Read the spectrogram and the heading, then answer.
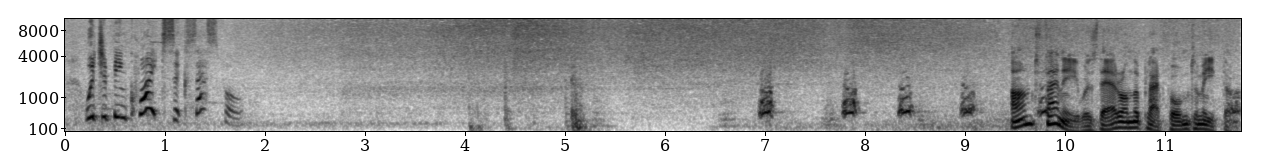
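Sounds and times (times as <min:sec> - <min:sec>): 
steady hiss: 0:00.0 - 0:11.7
speech: 0:00.3 - 0:01.9, 0:09.5 - 0:11.7
dog barking excitedly: 0:06.9 - 0:10.0, 0:11.6 - 0:11.7.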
